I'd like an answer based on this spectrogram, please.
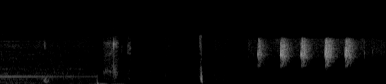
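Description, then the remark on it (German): Five loud, evenly spaced knocks on a door by a six-year-old boy from Vienna, in a quick steady rhythm, following a few scattered thumps and clicks, with no one speaking. “Okay, dann musst du zur Tür gehen und anklopfen, aber so richtig laut.”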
